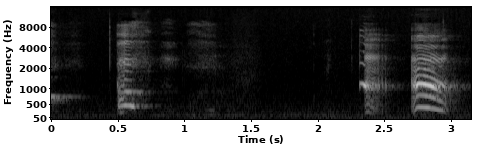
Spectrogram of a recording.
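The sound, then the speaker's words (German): A baby babbles in short bursts of high, vocalized coos and squeals, with brief pauses between the sounds. “Und zwar eine oh, jetzt muss ich ganz kurz mal hier Baby versorgen.”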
